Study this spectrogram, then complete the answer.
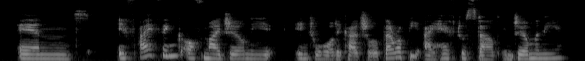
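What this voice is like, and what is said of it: Soothing voice with German accent. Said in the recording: “accent and your just beautifully soothing voice ... My accent is German”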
